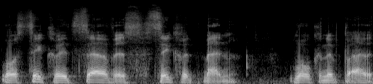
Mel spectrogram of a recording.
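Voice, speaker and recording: With a German accent, a man speaks fairly slowly in a very deep, low voice with a dark, mellow tone. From Germany. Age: 80s+. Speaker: war veteran. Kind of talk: testimony. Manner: halting.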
